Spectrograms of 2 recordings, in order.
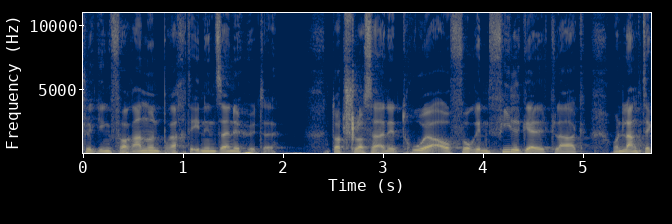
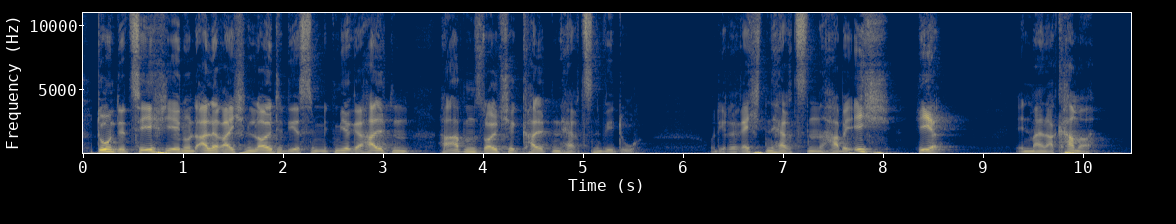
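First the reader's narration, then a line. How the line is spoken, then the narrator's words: Annoyed call. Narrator (German): rief Michel unmutig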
